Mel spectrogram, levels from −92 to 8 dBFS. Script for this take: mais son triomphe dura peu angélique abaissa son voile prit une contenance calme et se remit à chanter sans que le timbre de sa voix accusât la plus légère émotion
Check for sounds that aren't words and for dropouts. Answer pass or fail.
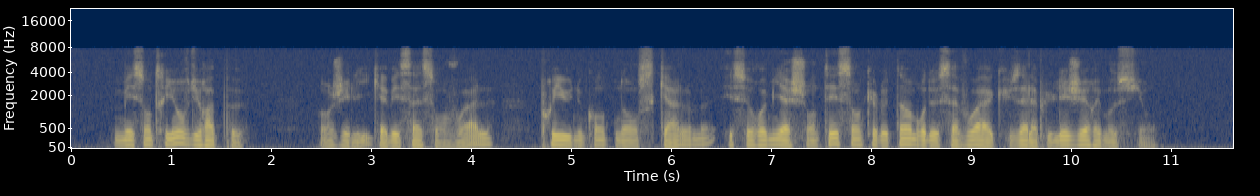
pass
